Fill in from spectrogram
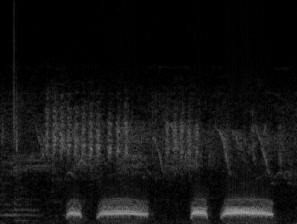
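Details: Close spotted dove decoy from Ninh Thuận, Vietnam, cooing to draw in a wild bird: two phrases, each a short low note followed by a long, even coo, over a steady chorus of high chirping birds.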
